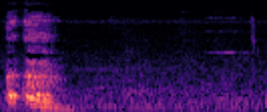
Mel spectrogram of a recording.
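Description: A man clears his throat once, a short sound that falls in pitch, at the very start; then only the low background hum of the store.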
